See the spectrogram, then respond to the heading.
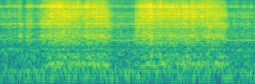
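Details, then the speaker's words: RC crawler built from an Element Gatekeeper kit under a Traxxas Defender body: two bursts of high, gritty metallic whirring from top-end gear mesh, metal to metal. "All that sound is there is you're hearing the gear mesh. You're hearing the gear mesh in the top end, metal to metal. You're not hearing the bottom end at all."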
